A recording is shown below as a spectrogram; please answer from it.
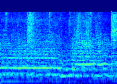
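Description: Live worship music: a band and singers holding long, sustained notes, with a slight dip in pitch about halfway through.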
